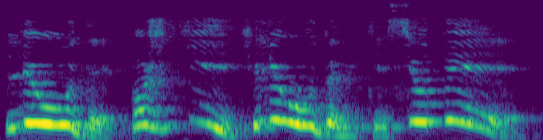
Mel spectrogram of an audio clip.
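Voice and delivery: high, loud desperate cry for help; frantic high-pitched yell; desperate shouting. A narrator's reading. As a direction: scream after people who are leaving. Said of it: "І отчайдушно закричали".

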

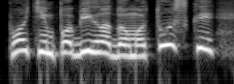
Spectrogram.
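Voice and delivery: plain reading voice

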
